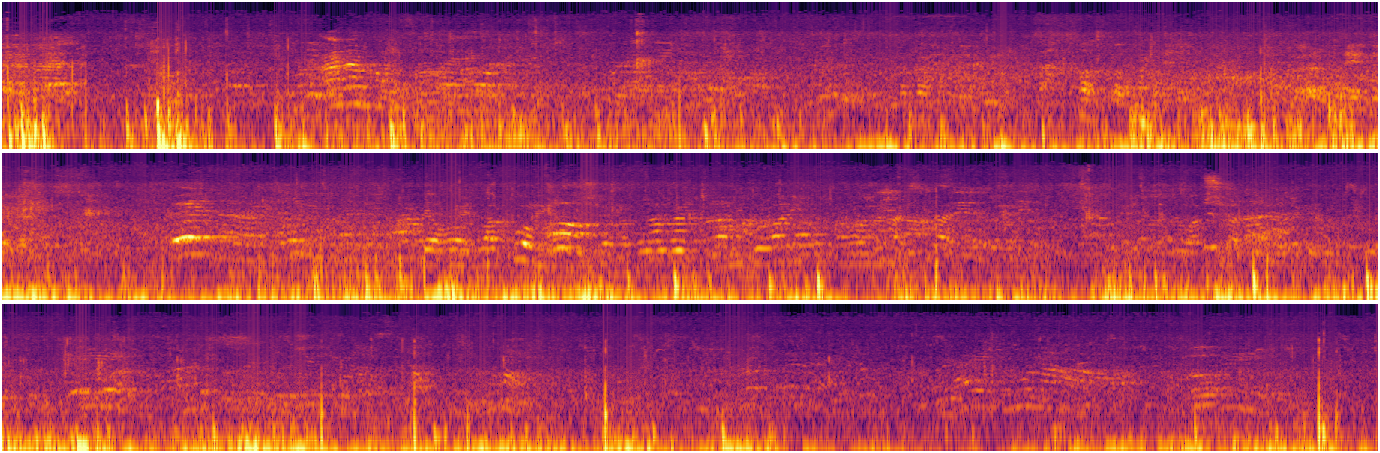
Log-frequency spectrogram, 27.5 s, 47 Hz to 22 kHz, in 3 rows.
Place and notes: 4t Platform of Baltijaam
leaving of the train
Tallinn, Estonia, 20 April 2011, 13:11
